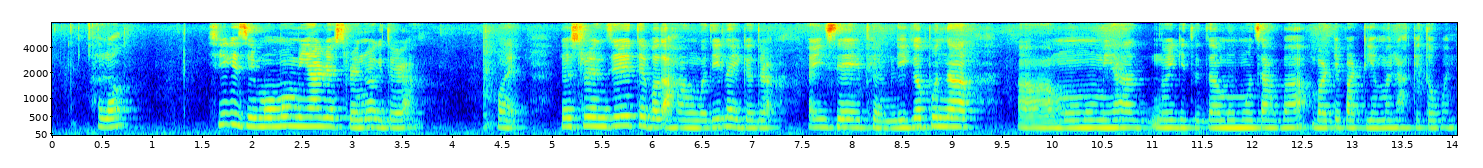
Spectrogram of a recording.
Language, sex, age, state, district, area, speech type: Manipuri, female, 30-45, Manipur, Imphal West, urban, spontaneous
